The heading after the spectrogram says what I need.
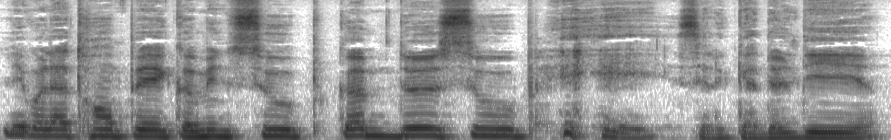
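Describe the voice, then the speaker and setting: A man's voice: fairly high pitch, moderate pace, darkish tone, slightly rough, voice pushed up. A man putting on a feisty old concierge woman. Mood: triumphant, gloating. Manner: indignant, mock-heroic, colloquial. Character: feisty old female concierge, comic and scolding.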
